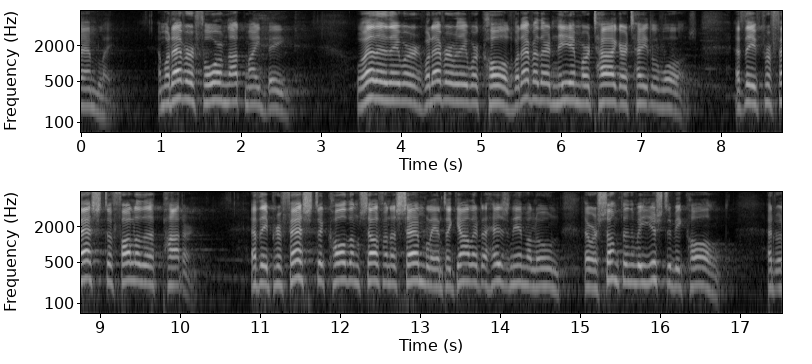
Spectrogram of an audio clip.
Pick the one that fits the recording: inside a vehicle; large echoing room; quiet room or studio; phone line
large echoing room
